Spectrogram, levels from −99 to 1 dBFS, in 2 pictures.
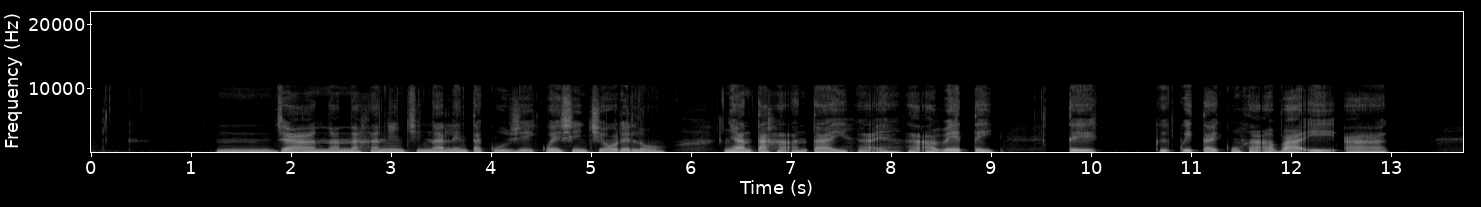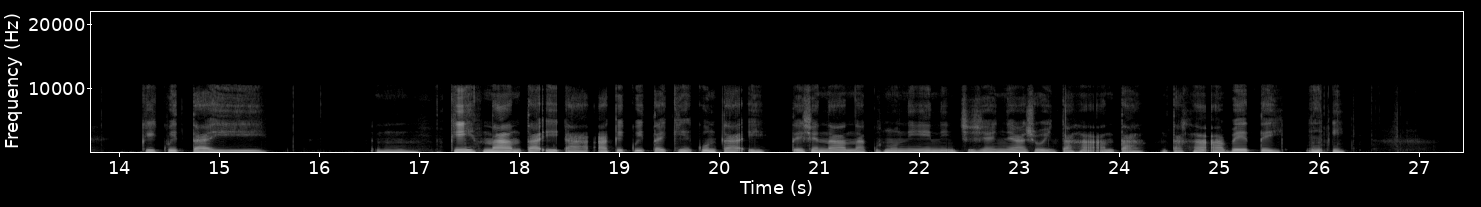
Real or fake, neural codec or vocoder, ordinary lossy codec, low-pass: real; none; none; none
